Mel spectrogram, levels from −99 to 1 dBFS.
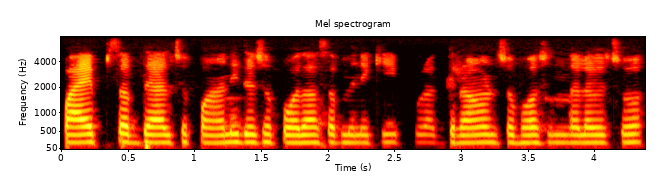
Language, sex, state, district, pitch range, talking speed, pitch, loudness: Hindi, female, Bihar, Kishanganj, 200-210 Hz, 190 wpm, 205 Hz, -26 LUFS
